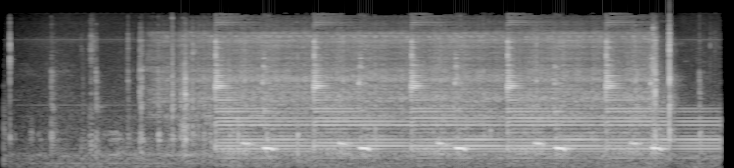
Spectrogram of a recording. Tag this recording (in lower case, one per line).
tick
